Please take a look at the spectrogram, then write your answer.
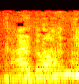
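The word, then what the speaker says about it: Erdoğan: I even said Erdogan. I didn't say Erdogan. – Erdogan, yes. The pronunciation is Erdogan. Since he don't have the G in English with a symbol on it.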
